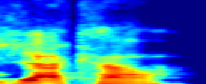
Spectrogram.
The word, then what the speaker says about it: Xhaka: says his name is Xhaka, like that. I've been trying to say it all day. What Xhaka. they... No, it's not. It's Xhaka, like that with a J.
